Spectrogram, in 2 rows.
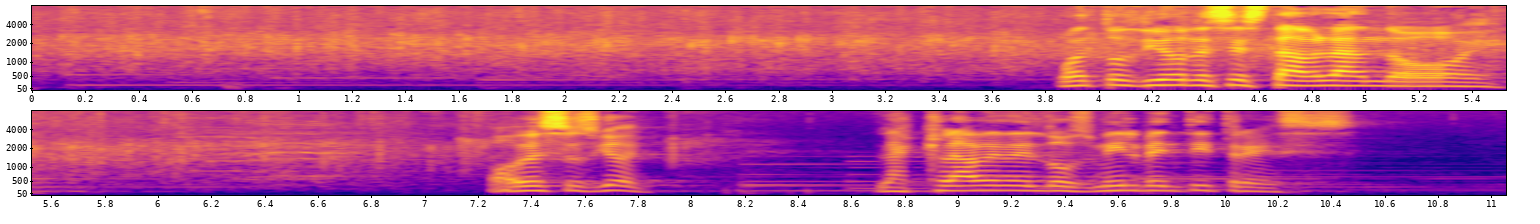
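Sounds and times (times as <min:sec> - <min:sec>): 
loud audience applause: 0:00.0 - 0:08.1
speech: 0:03.8 - 0:05.6, 0:07.3 - 0:08.0, 0:08.7 - 0:10.5.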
